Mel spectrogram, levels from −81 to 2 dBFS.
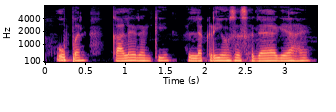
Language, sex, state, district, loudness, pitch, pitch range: Hindi, male, Jharkhand, Ranchi, -14 LUFS, 140 Hz, 135-145 Hz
